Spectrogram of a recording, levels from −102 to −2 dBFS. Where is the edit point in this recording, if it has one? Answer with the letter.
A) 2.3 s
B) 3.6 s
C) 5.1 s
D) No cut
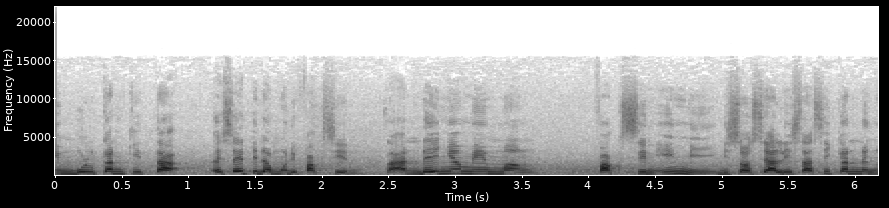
A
